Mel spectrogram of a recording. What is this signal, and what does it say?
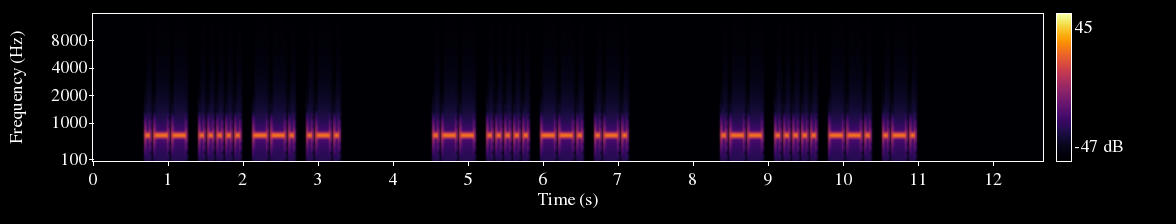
Morse code, heard as a keyed tone, about 20 wpm, 700 Hz. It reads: W5GR W5GR W5GR
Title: USA Call Signs - 4 Characters - Repeated 3x - 20wpm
